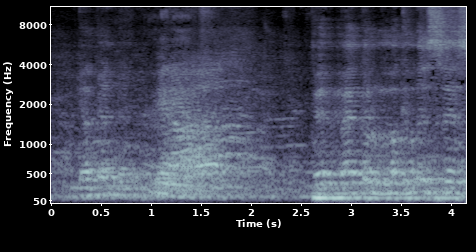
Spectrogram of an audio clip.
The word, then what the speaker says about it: بیت المقدس: بیت المقدس لفظ ہے, بیت المقدس نہیں ہے, بیت المقدس.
